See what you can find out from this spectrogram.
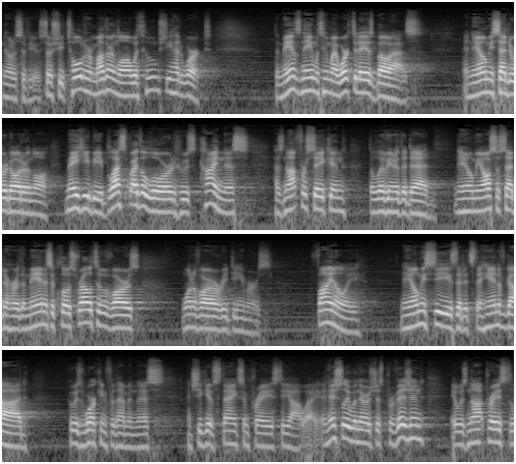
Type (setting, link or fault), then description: setting, large echoing room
